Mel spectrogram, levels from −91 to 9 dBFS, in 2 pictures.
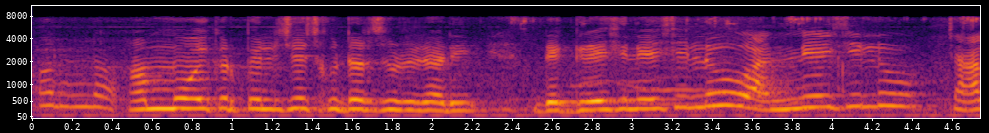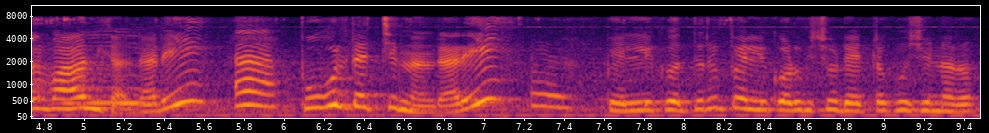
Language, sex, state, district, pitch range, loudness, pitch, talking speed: Telugu, female, Telangana, Karimnagar, 250-335 Hz, -17 LUFS, 280 Hz, 145 wpm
